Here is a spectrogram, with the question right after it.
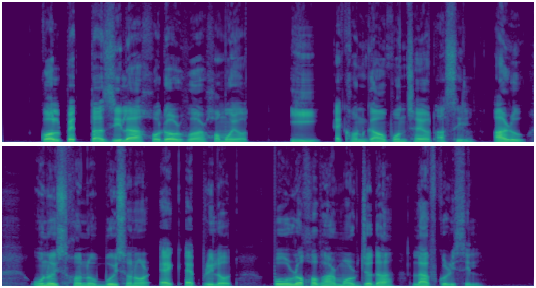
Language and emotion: Assamese, neutral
